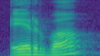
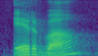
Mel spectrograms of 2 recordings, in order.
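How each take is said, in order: Both takes have the same delivery.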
